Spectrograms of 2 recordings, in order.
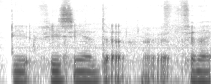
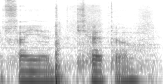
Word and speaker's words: fianchetto: Ficiento, fianchetto. I think it's pronounced Fianchetto. I'm not.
